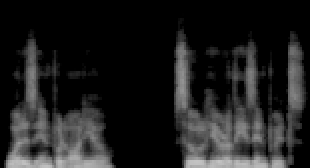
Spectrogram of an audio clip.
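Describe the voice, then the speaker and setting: A man hosting a screen-recorded software tutorial, narrating every click step by step in loose, repetitive wording. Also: fairly high pitch, huge pitch swings, quick pace, husky, no echo. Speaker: tutorial host. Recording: dull lo-fi dry mic sound.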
